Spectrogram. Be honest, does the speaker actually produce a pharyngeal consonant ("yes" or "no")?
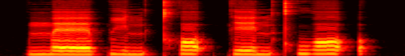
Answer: no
